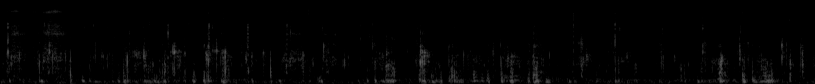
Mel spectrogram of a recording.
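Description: Pug licking a lollipop-style chew treat on a stick: a faint, irregular run of small licking clicks, several a second.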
